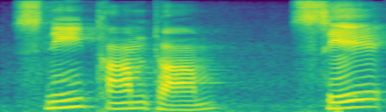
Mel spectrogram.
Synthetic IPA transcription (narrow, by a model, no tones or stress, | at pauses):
snit̪ʰãːmtʰaːm | se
